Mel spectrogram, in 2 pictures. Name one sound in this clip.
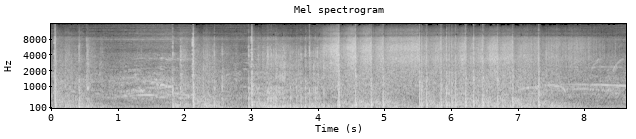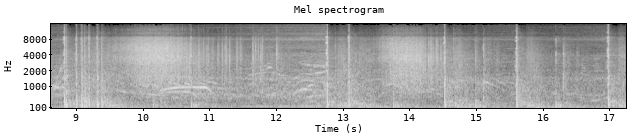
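Rockets whistle as they shoot upward.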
